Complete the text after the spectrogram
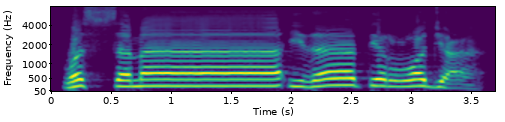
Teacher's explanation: عین کے نیچے زیر ہے، رکنے کی حالت میں زیر جزم بن جائے گا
